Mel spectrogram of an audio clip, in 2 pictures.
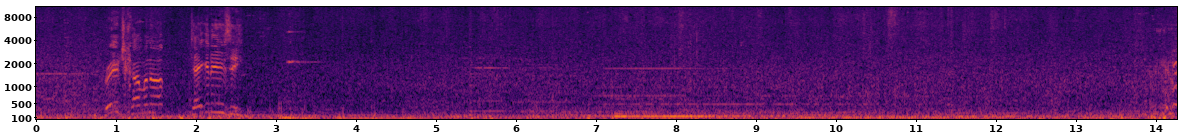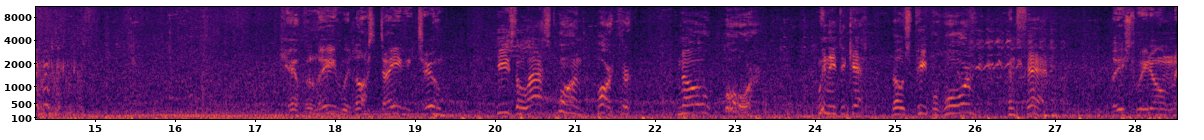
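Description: Horses' hooves thud steadily on the ground.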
